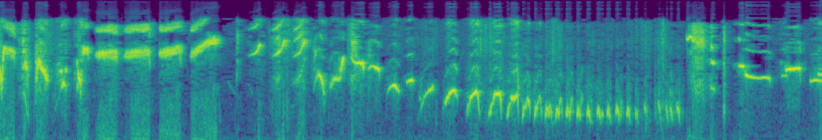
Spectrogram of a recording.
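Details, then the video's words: White-rumped shama song used as a training master for songbirds: high ringing whistles and harsh notes open into a long, rapid, descending trill of repeated notes, ending in bright whistles. "Ocehan Suara Burung Murai Batu"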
